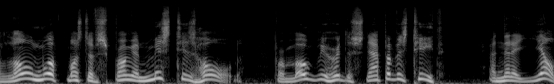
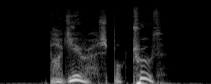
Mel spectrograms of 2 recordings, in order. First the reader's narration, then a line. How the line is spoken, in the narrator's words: he panted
